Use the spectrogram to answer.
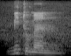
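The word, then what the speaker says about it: Beauchemin: El señor Fred había aprendido a pronunciar su nombre de manera correcta, lo llamaba Bitumen.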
